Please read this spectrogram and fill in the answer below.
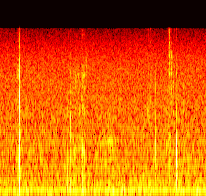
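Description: A few small, sharp clicks over a faint steady low hum, the loudest about a fifth of a second in and fainter ones near the middle and near the end.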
